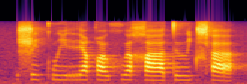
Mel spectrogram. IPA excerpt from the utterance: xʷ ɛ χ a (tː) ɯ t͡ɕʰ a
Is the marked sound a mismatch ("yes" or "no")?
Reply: yes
